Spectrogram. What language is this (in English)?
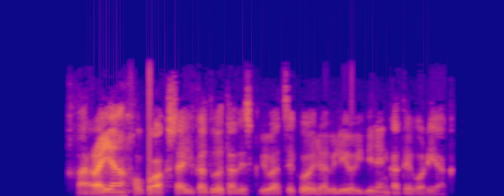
Basque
